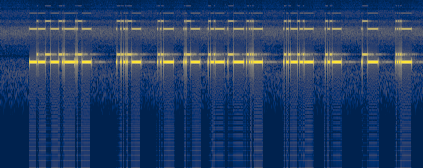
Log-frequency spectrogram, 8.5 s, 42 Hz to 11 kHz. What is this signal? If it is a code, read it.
TTY/TDD text telephone tones (45.45 baud Baudot), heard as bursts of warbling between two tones, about 400 Hz shift, 1600 Hz centre. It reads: THE ELECTRICITY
